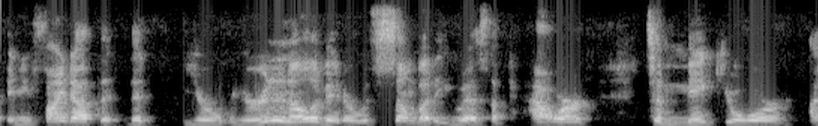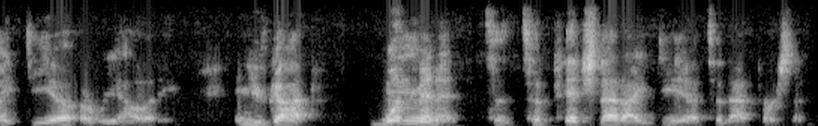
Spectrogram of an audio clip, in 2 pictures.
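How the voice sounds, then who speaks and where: Mellow-voiced man teaching, lo-fi sound. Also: mid-range voice. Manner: informal, explanatory, with many restarts. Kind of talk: casual presentation. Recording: dull lo-fi recording.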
